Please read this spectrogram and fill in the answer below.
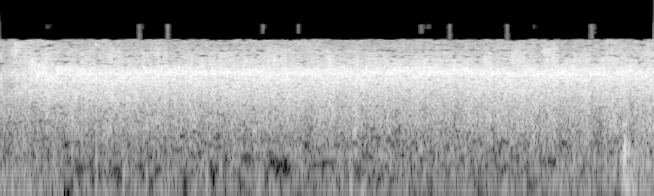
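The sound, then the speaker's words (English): An audience applauds to welcome a speaker at an LSE lecture, a loud, dense, even patter of many clapping hands held steady throughout. “I hope you'll join me in giving Yannis a very warm welcome.”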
